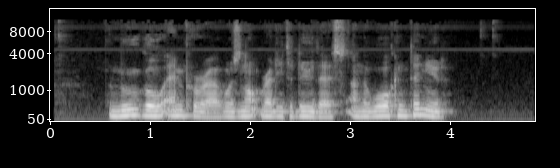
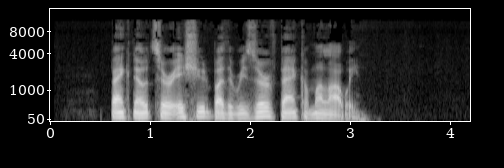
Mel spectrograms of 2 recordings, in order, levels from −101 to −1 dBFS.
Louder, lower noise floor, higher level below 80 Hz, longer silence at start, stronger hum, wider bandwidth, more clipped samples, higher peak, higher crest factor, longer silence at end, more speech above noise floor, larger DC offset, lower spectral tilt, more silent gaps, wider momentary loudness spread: second, -24 LUFS vs -20 LUFS; second, -61 dBFS vs -77 dBFS; second, -58 dBFS vs -42 dBFS; about the same, 0.6 s vs 0.6 s; first, 50 Hz at -50 dBFS vs none; about the same, 11.5 kHz vs 11.5 kHz; neither; second, -8 dBFS vs -4 dBFS; about the same, 16 dB vs 18 dB; second, 0.85 s vs 1.05 s; second, 38 dB vs 57 dB; neither; about the same, -7.5 dB/octave vs -7 dB/octave; neither; first, 7 LU vs 4 LU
